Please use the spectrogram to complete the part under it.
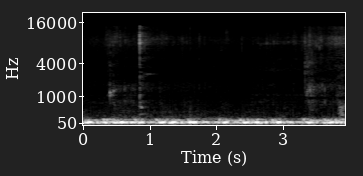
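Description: Egg batter for mini sausage-and-egg Indonesian street snacks sizzles in a frying pan, a close and steady hiss broken by a few light clinks and scrapes of utensils, with no talking.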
